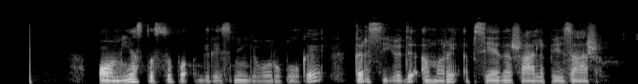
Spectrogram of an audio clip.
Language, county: Lithuanian, Panevėžys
